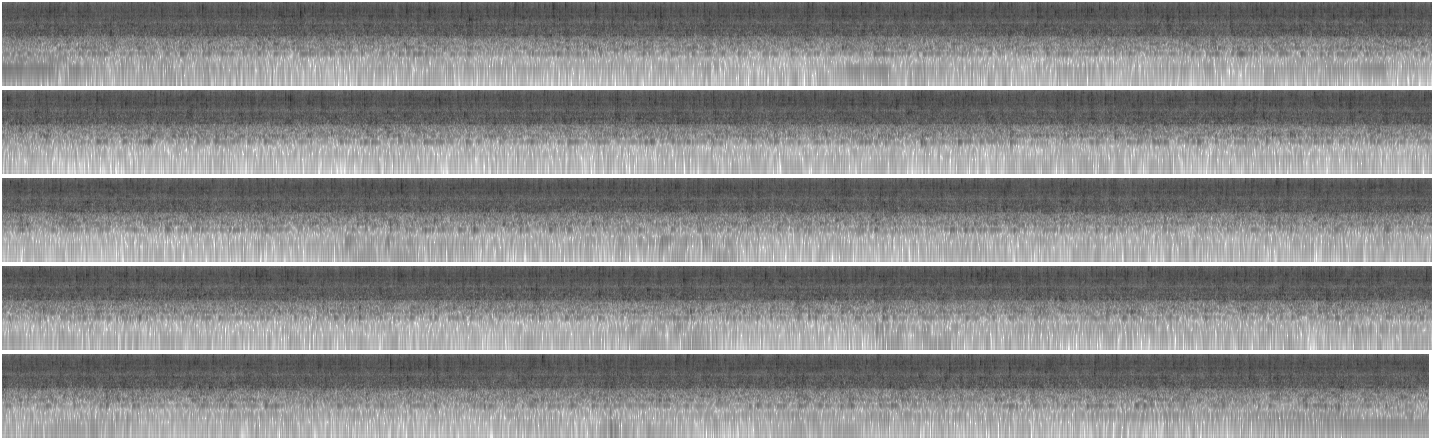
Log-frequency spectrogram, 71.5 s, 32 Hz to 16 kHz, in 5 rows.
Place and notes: Lavoir Saint Léonard Honfleur (B2)
Lavoir Saint Léonard à Honfleur (Calvados)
